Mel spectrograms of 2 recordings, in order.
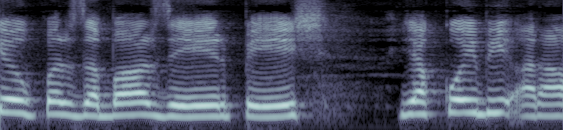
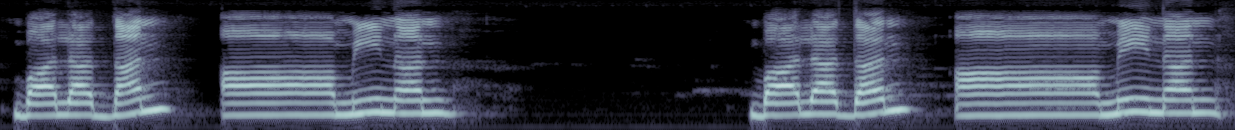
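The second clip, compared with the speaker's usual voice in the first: very slow, drawn-out recitation of Bala दन आमीनन; Quranic recitation; much slower than usual. Shown as a demonstration. Teacher reciting the tanween example slowly for her students. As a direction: chant Bala दन आमीनन slowly with a clear तनवीन. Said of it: "इसे हमने पढ़ना है".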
